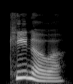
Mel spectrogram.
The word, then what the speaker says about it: quinoa: Quinoa. Quinoa, pronounced quinoa, is a nutritional all-star that belongs in your weight loss plan.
